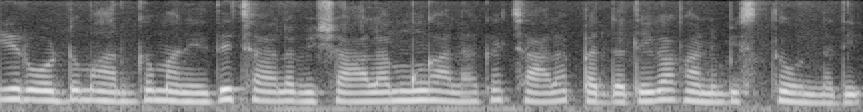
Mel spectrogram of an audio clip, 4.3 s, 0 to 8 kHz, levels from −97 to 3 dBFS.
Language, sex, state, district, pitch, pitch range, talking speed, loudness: Telugu, female, Andhra Pradesh, Krishna, 205 Hz, 195-220 Hz, 155 wpm, -15 LUFS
